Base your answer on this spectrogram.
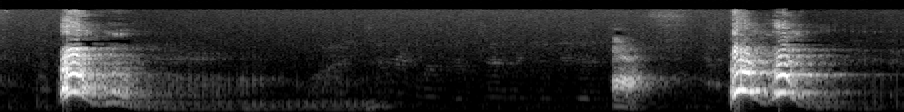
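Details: A Miniature Schnauzer throws a fit over food after being refused chicken, barking in sharp, frustrated bursts of protest.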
